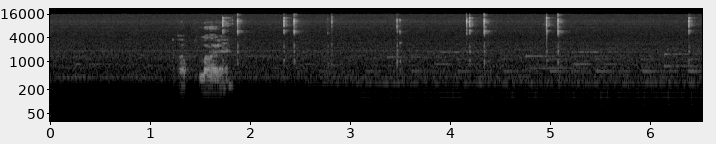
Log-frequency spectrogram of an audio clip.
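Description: Computer mouse clicking: a scattering of quiet single clicks, some in quick pairs, over faint room tone, with a brief murmur of voice about a second and a half in.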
